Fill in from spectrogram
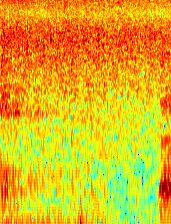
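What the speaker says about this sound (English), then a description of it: "if you're new to frying pork chops, right, getting them brown like that, go ahead and don't hesitate to lower your heat if you think it's getting too hot" Pork chops fry in a pan on an electric stove, giving a steady, dense sizzle that hisses continuously and loudly at close range.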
